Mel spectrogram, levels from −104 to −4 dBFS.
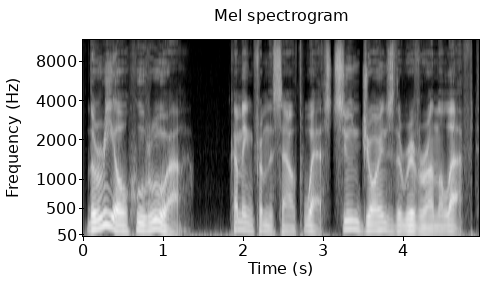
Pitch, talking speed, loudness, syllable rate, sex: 110 Hz, 170 wpm, -18 LUFS, 4.2 syllables/s, male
